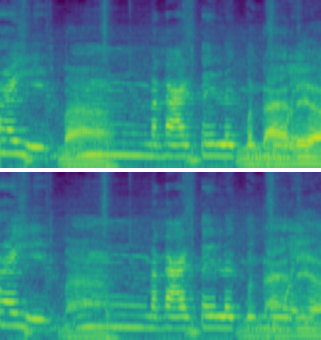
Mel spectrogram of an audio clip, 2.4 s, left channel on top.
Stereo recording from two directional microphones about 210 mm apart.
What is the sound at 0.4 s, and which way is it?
A man's voice, 10° right (ahead or behind).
